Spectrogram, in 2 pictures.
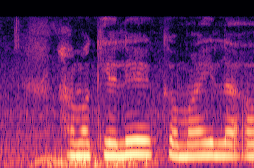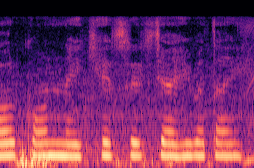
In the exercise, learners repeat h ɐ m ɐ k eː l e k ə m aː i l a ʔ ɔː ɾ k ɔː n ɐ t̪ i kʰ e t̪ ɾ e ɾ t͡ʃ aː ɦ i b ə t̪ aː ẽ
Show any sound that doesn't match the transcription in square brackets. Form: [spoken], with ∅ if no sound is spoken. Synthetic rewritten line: h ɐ m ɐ k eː l e k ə m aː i l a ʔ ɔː ɾ k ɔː [nː] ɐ [∅] i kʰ e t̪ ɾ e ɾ t͡ʃ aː ɦ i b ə t̪ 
